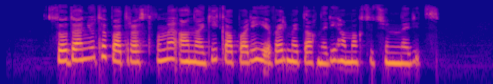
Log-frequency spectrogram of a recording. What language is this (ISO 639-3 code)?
hye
